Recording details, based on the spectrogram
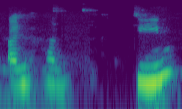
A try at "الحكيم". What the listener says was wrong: نہیں یا کہاں ہے کاف کے بعد؟ حقیقی کیوں پڑھ رہی ہو؟ کاف کے ساتھ یا تھوڑی ہے، یہ تو حرکت ہے.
